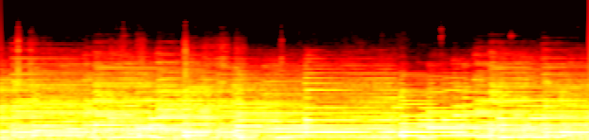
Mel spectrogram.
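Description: Baldwin piano played slowly: held chords that change every second or so.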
